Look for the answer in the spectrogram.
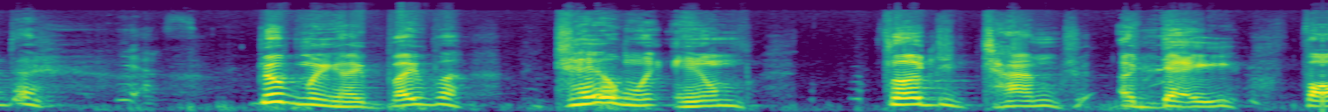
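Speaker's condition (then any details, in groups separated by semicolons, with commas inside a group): Cerebral palsy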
